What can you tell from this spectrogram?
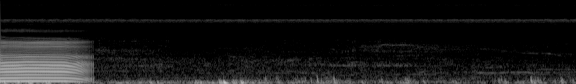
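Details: A cow being herded with other farm cows to the barn gives a loud, deep moo that drops in pitch as it ends.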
